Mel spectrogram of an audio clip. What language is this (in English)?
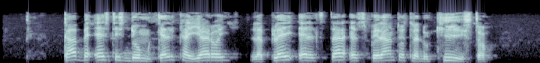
Esperanto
